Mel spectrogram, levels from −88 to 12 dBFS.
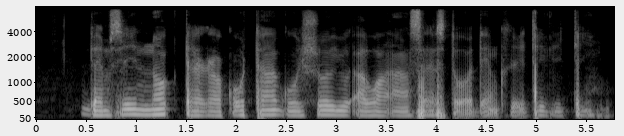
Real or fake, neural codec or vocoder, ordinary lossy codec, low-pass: fake; codec, 16 kHz in and 24 kHz out, 1.1 kbps, FireRedTTS-2 codec; none; 7.2 kHz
